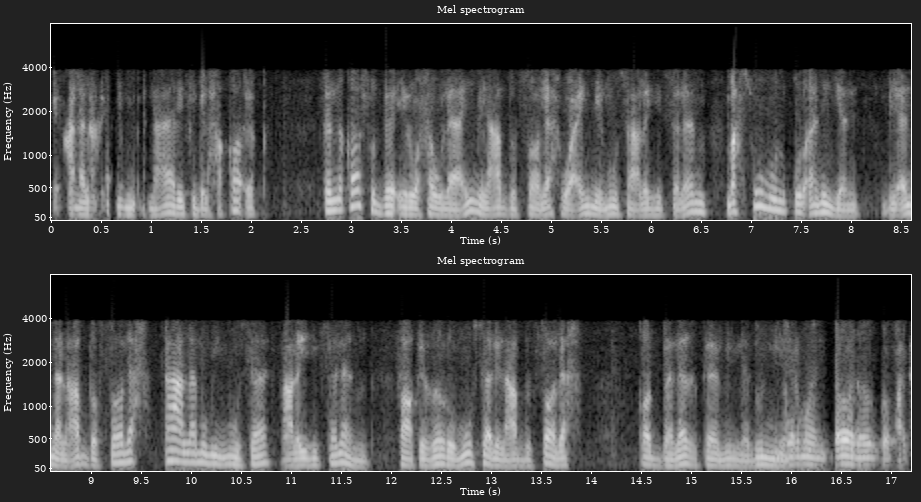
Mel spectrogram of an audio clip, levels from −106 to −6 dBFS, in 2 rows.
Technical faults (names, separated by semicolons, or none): tandem speech coding; speech suppressed in double talk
